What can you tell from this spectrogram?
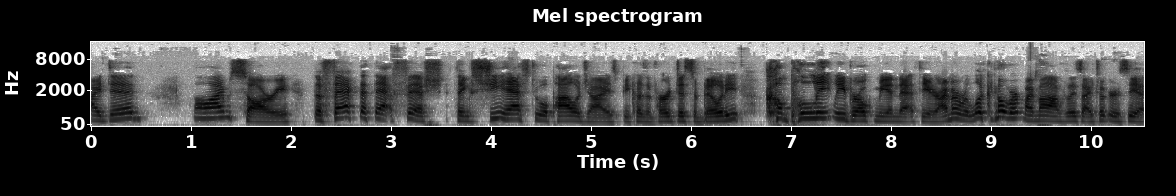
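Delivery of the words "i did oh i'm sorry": put-on very slow, sorrowful, sad delivery. Recalling a movie scene, the speaker quotes the fish: imitating Baby Dory's sad apology. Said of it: "she gets so sad and she goes".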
